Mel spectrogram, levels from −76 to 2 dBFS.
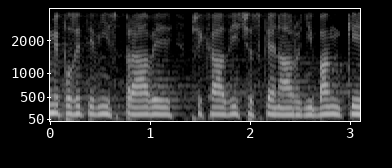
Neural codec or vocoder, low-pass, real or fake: none; 3.6 kHz; real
